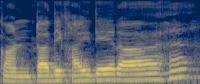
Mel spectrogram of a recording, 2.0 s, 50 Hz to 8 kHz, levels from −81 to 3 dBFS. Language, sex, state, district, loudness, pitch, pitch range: Hindi, male, Uttar Pradesh, Shamli, -14 LUFS, 150 Hz, 135-165 Hz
